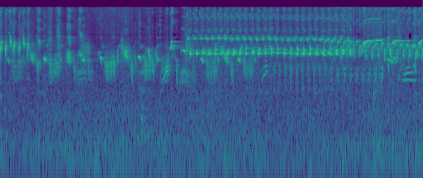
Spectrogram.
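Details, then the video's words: Male canaries, one of twelve kept birds, singing with rising intensity in early February, weeks before spring: choppy varied phrases that give way to a long, fast, rolling high trill. "canary song II"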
